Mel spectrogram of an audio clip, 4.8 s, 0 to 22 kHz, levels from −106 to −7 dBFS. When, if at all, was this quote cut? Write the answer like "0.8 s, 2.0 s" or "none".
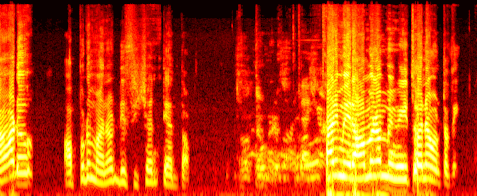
none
